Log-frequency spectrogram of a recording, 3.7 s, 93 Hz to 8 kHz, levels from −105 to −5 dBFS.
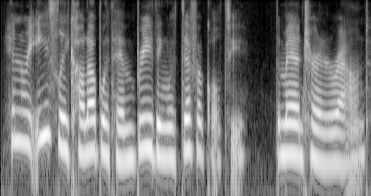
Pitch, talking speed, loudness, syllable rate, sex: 245 Hz, 210 wpm, -16 LUFS, 6.7 syllables/s, female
